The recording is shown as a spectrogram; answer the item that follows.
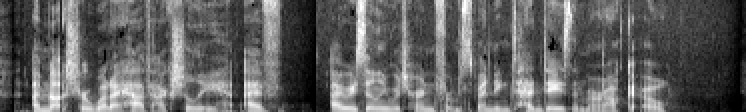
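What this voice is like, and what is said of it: Congested voice from a cold. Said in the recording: “You likely hear in my voice that I have a little bit of a cold.”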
